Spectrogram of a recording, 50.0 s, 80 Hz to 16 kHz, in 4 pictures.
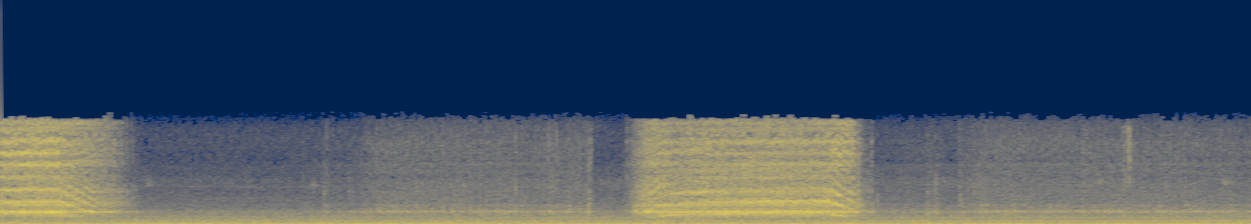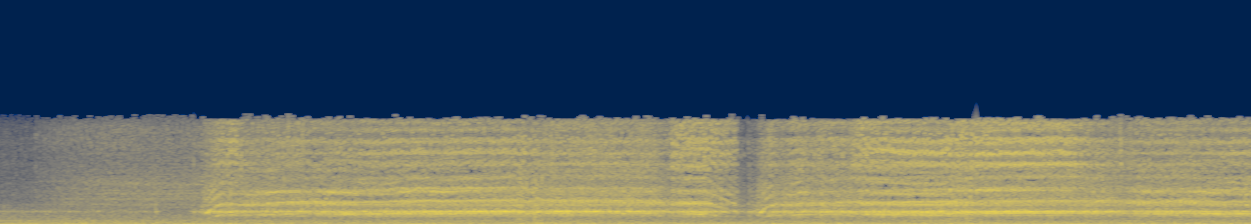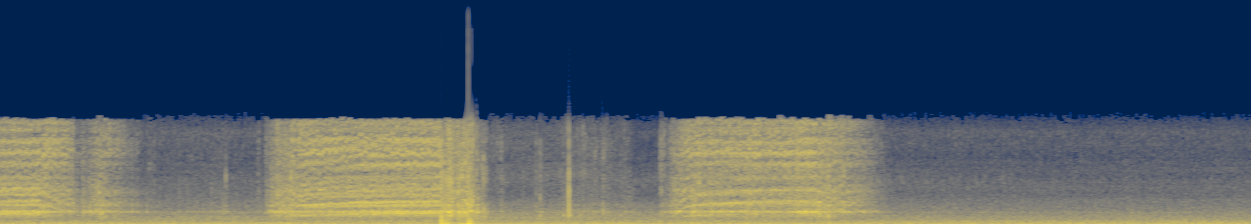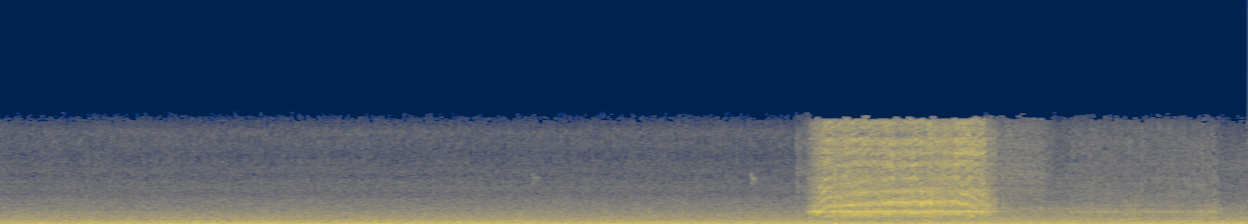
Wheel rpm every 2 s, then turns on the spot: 90, 0, 30, 140, 90, 10, 20, 120, 220, 210, 180, 230, 190, 20, 170, 30, 140, 0, 0, 0, 0, 0, 10, 140, 10.
4-6 8-14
